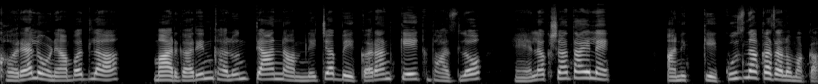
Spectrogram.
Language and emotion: Goan Konkani, disgusted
